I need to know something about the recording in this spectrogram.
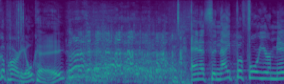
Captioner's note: audience laughing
